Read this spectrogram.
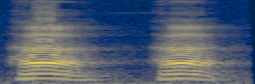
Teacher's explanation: huruf ha itu ada pada tenggorokan paling bawah.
